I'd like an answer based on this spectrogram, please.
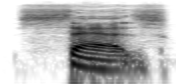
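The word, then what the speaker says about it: Szasz: Thomas Saz. It's spelled S-Z-A-S-Z.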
